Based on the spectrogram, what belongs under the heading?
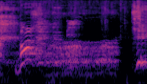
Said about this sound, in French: Oula, oh, le petit chien qui aboie.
